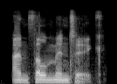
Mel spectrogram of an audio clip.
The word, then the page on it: anthelmintic: British English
